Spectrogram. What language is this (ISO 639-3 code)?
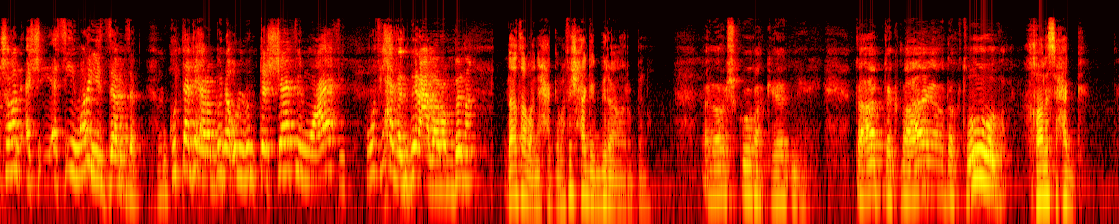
ara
